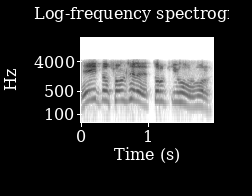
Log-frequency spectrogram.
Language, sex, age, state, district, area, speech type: Bengali, male, 30-45, West Bengal, Kolkata, urban, conversation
